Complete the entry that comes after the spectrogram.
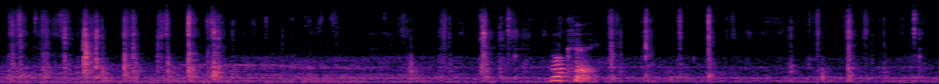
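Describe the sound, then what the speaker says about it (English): Tarot cards are shuffled by hand in quick, crisp riffling patters and taps, close and fairly soft, with a brief spoken word in the middle. "I'm going to give it another shuffle"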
